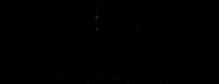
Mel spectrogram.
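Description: Near silence with two faint clicks about a second in, a small switch on a power cord being flicked.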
